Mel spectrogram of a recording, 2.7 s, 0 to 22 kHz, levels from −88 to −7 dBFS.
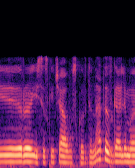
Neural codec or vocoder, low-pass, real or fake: none; 5.4 kHz; real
